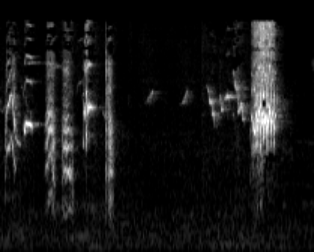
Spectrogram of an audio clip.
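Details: Asian pied starling song for training captive starlings: a few harsh rasping notes and a whistle, quiet thin whistles, then one loud hissing squawk.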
